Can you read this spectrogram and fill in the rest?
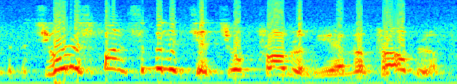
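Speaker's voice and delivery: dismissive, high at the start, then settling; flipping it away. Retold or imitated. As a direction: shove the problem off onto Hashem. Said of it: "Just flip it away and say".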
